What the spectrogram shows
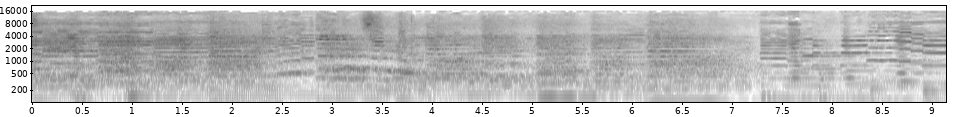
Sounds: music

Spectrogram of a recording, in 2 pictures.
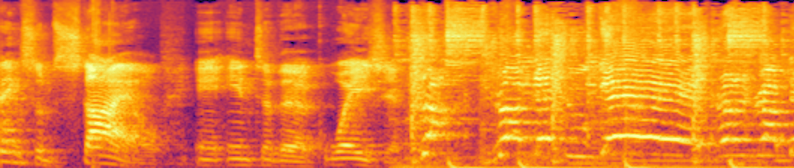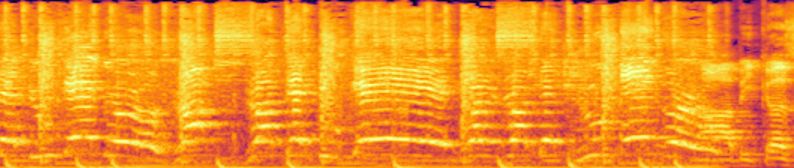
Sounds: speech
music

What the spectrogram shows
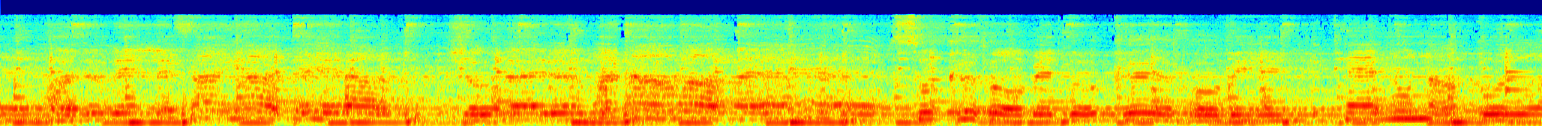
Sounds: music
folk music
singing

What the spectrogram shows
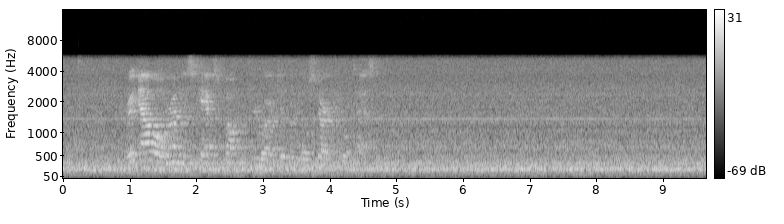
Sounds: speech

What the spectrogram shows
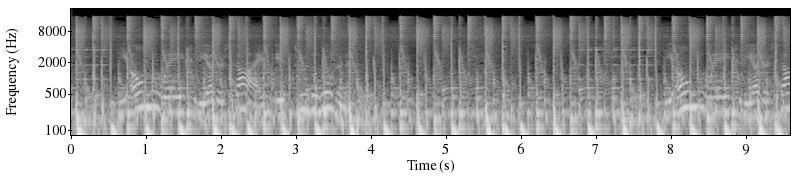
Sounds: speech
music

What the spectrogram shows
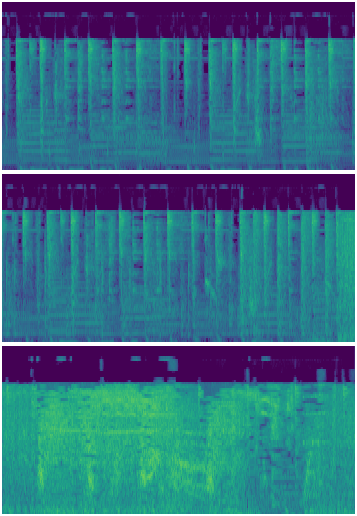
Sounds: music

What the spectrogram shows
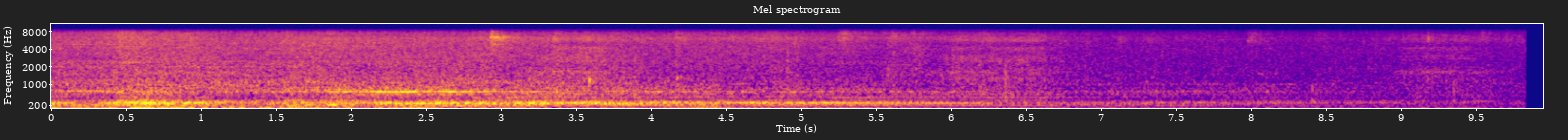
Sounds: engine

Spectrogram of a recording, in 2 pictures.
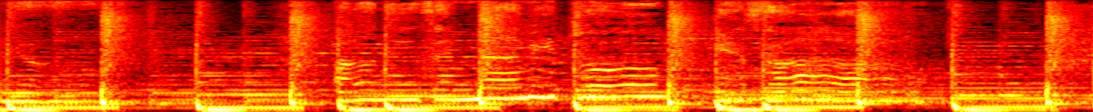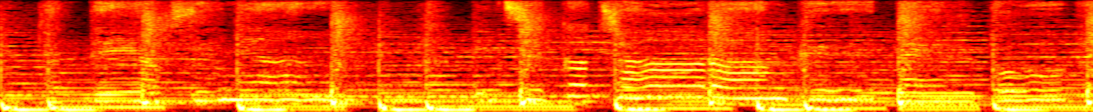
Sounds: music

